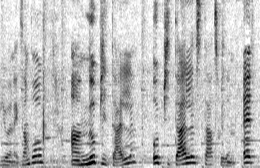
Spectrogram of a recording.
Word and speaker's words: hôpital: After "g", we have "h", is super easy in French because it's just absent, you do not pronounce it at all, it's silent.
